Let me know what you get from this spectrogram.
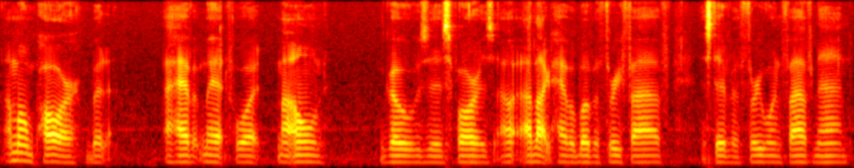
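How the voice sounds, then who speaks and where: Earnest young Georgia man, flat delivery. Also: fairly low pitch. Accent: Southern US, Georgia. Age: 20s. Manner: earnest, halting with frequent fillers. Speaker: cadet candidate. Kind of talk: interview testimonial. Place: studio with plain backdrop. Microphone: lapel mic.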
